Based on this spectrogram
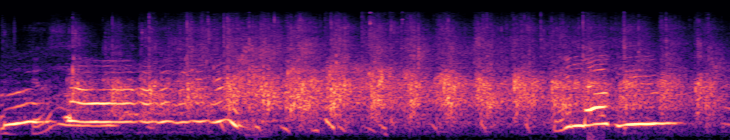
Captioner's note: applause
